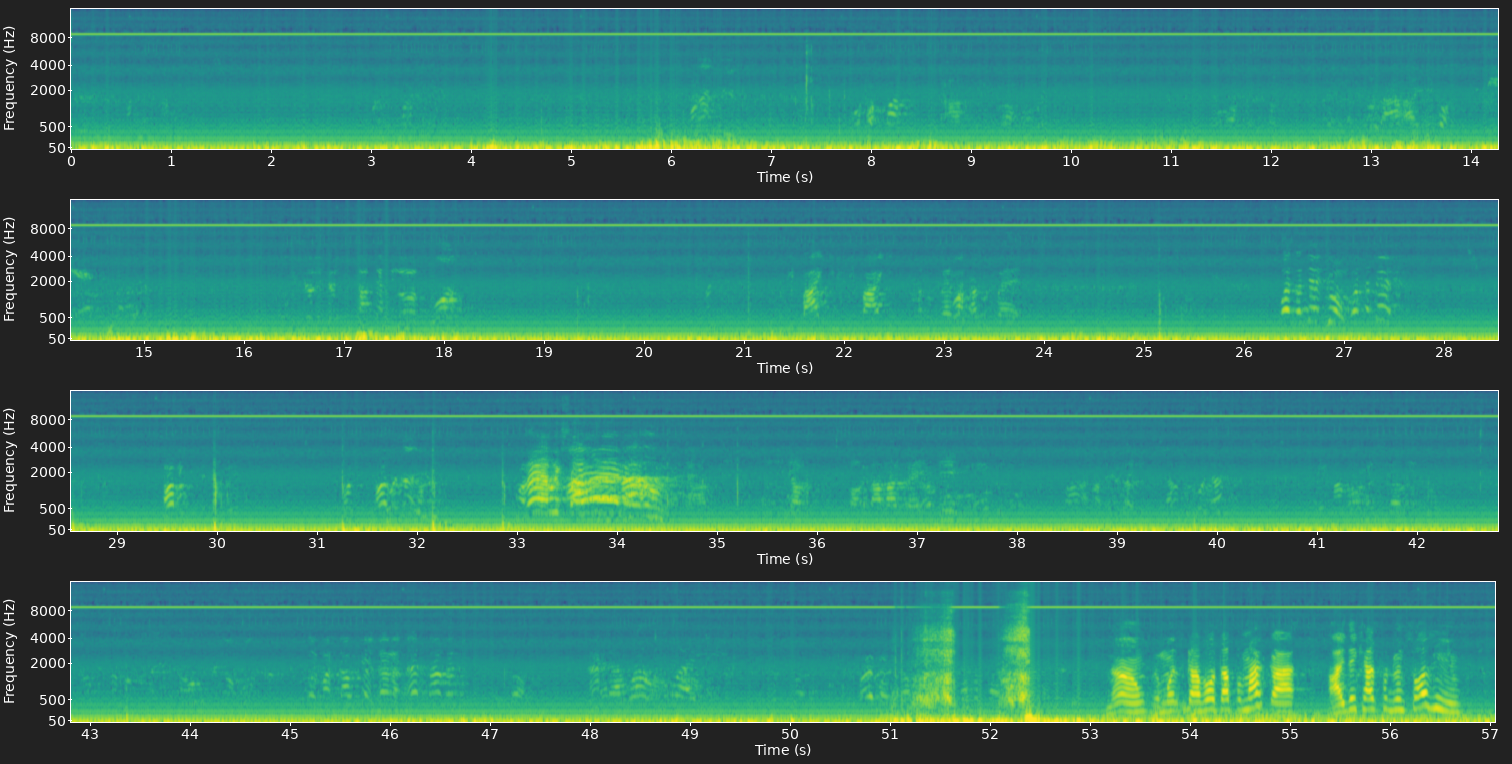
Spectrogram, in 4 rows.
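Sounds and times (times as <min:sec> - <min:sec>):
low hum with high whine: 0:00.0 - 0:57.0.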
